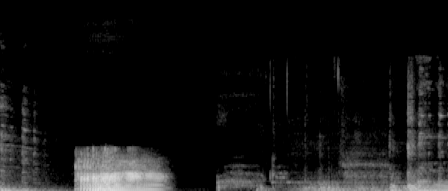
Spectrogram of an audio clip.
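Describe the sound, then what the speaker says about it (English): A loud, buzzy fart lasts nearly a second, followed by a brief silence and then quieter room noise with faint shuffling. "I gotta fart."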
